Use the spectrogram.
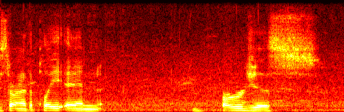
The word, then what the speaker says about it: Burgess: All right, Dan Thunder's going to be starting at the plate, and Burgess. I was told it's pronounced like burger, so Burgess, I would think.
